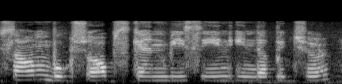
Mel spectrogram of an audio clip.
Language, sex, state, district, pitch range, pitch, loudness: English, male, Assam, Kamrup Metropolitan, 185-200 Hz, 190 Hz, -13 LUFS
